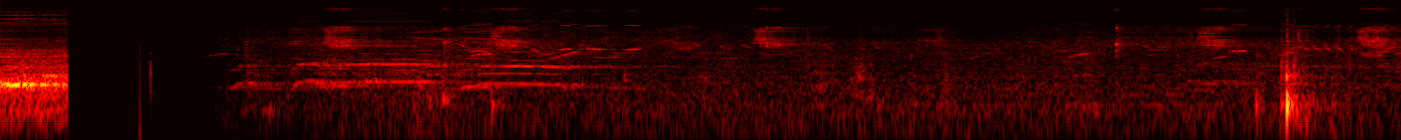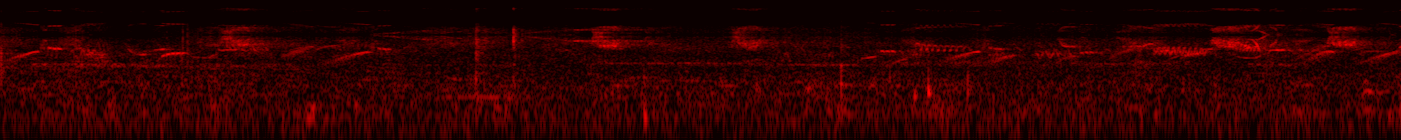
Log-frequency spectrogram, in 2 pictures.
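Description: A loud steady tone cuts off abruptly at the very start. After a moment's gap comes a chorus of many birds chirping and calling, with a lower drawn-out call about a second and a half in and a single sharp knock about six and a half seconds in.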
